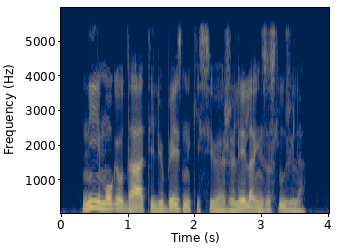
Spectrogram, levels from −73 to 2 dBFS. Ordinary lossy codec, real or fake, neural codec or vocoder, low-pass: none; real; none; 5.4 kHz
